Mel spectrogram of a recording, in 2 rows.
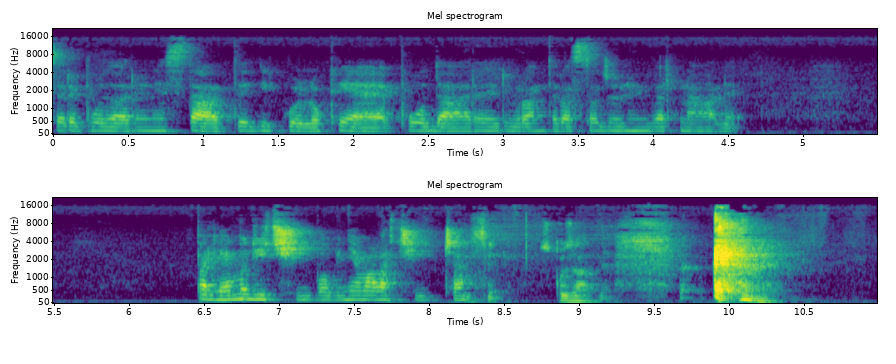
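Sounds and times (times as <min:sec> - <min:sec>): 
speech: 0:00.0 - 0:04.7, 0:06.4 - 0:10.4
harsh cough: 0:09.6 - 0:10.5.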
